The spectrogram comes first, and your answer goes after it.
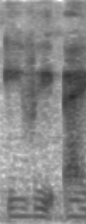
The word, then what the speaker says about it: EVA: tự động chuyển luôn Mà mình nghe tiếp viên đọc là Eva chứ không phải là Eva Mình vừa mới qua được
